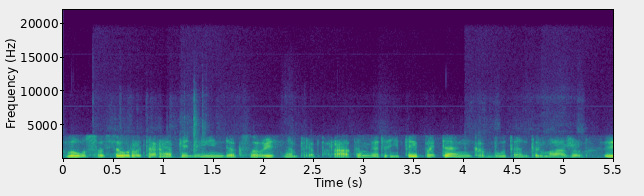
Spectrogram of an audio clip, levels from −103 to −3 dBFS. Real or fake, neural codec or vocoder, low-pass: real; none; 19.8 kHz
